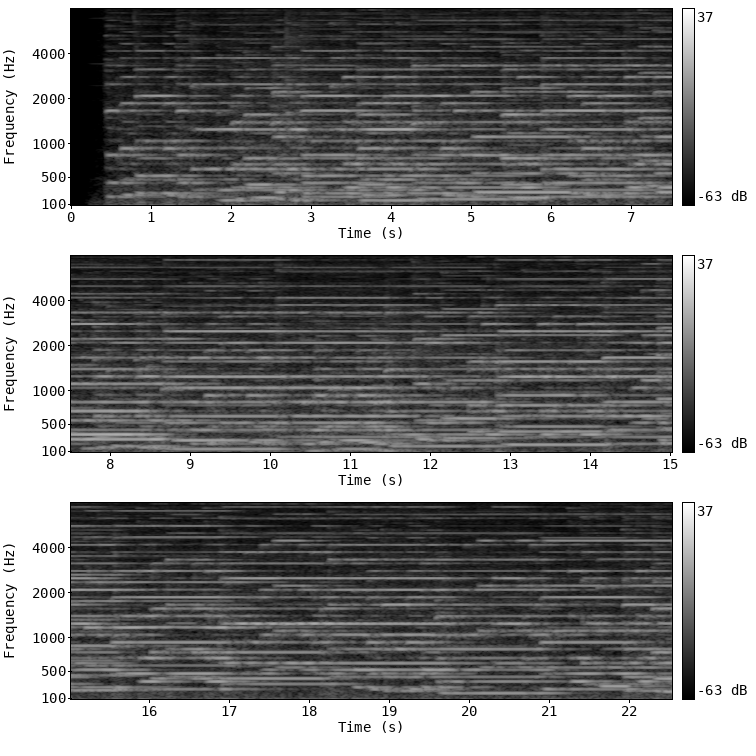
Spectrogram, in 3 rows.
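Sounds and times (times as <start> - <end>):
organ chorale prelude: 0.4 - 22.5.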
